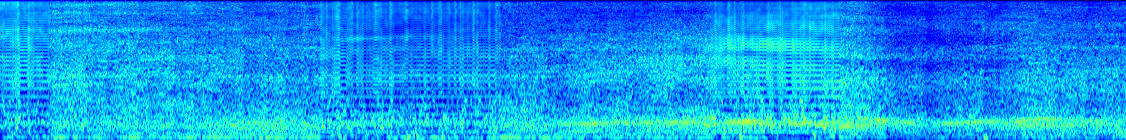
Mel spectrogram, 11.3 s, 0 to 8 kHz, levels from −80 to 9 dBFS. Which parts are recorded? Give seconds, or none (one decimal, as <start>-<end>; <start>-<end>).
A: 0.5-3.2; 5.0-7.1; 8.4-11.3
